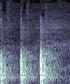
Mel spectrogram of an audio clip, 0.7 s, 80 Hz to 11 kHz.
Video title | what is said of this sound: Beginners Guide to Upper Kitchen Cabinet Installation (Kitchen Remodel Epi #6) | i know for a fact that there's a stud here because of that tone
